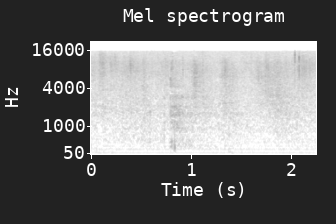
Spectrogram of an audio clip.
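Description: Near silence: room tone with a low steady hum, and one brief soft tap a little under a second in.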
